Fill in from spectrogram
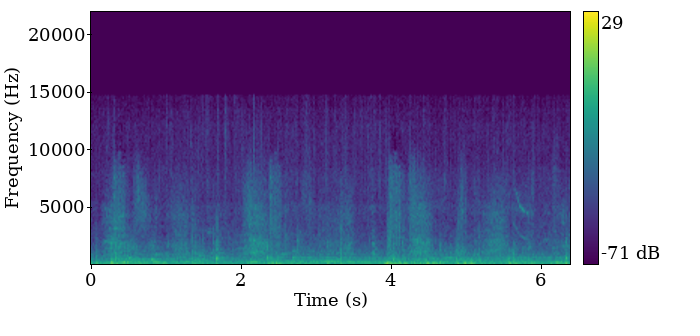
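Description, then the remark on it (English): Heavy, irregular thudding footsteps with scraping, clattering impacts as a large creature climbs the outer wall of a cabin and onto the porch roof, over a steady low background rumble. “Their eyes slowly raise upwards as the creature appears to climb the outer wall and onto the porch roof.”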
